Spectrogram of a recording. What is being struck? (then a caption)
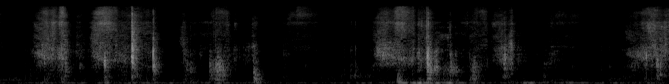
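Paper pages of a hardcover photobook. Fingertips with short nails turn the paper pages of an open hardcover album photobook resting on a black cloth, one by one, and smooth them flat. Bright, dry rustling and brushing come in uneven bursts as each page is handled, with quieter soft rubbing in between.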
